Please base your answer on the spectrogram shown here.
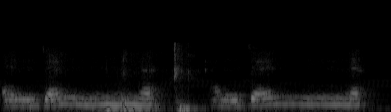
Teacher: وجدت حرف النون مشدد في القرآن يقرأ بغنة بمقدار حرفين · Term: النون المشددة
